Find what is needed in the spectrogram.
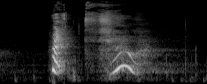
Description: violent stifled sneezes, they were so hard to hold back and stifle and some of these made me double over with how strong they were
